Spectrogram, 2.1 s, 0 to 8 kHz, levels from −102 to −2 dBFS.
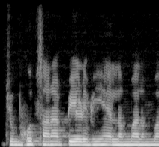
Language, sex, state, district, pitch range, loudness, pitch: Hindi, male, Uttar Pradesh, Jalaun, 150-155 Hz, -21 LUFS, 150 Hz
